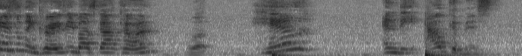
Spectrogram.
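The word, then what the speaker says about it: Caan: It's pronounced like Khan. You want to hear something crazy about Scott Khan?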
